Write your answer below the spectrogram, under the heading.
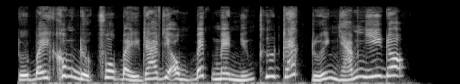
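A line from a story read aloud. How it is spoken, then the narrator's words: Hiss. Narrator (Vietnamese): Percy rít lên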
